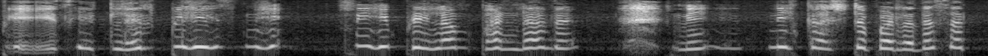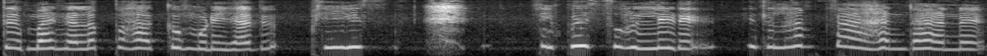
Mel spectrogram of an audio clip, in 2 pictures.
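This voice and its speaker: A woman's voice: very high voice, moderate pace, mellow. A woman voicing a tearful young woman who begs through sobs and stammers, in a cartoon. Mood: tearful, desperate. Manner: sobbing, stammering pleas. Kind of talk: cartoon voice acting.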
